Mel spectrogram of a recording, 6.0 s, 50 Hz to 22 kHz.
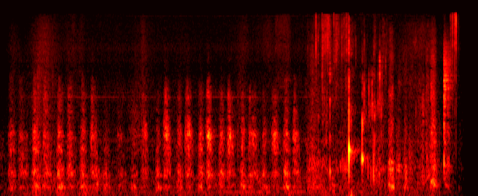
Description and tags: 09-Dog breathing
Deep breaths of dog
